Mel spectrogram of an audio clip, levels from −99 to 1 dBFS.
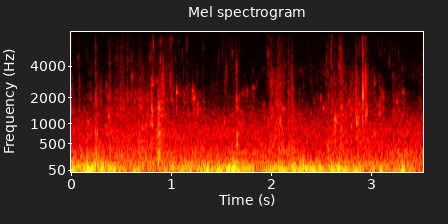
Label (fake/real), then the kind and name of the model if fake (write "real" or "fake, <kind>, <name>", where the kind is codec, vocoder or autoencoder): real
